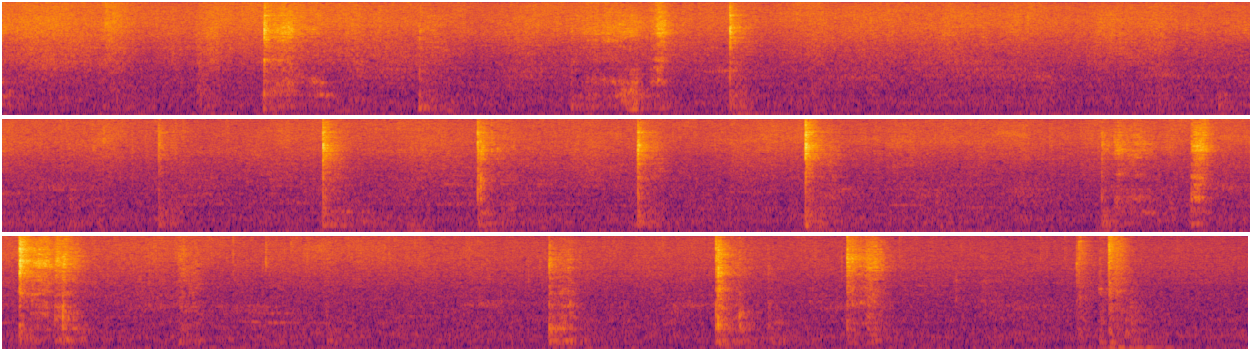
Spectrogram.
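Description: Peanut powder is stirred into cooked dill greens in a pan: a spatula scrapes and clinks against the metal in an irregular rhythm over a soft, continuous sizzle.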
